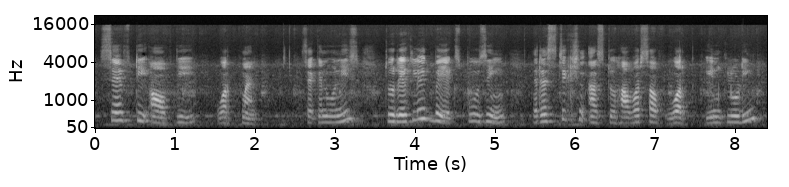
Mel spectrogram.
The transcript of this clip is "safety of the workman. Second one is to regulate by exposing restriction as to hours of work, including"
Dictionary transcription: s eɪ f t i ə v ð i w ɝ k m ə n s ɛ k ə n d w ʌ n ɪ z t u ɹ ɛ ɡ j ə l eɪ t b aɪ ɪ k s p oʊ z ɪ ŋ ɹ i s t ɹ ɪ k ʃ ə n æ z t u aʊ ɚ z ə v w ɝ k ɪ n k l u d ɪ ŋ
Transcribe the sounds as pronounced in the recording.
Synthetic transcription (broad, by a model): s eɪ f t i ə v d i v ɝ k m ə n s ɛ k ə n d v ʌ n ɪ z t u ɹ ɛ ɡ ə l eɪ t b aɪ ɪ k s p oʊ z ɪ ŋ ɹ i s t ɹ ɪ k ʃ ə n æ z t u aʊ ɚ s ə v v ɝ k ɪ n k l u d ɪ ŋ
